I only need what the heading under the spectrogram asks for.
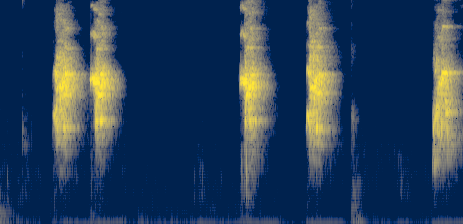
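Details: Pet cockatiels sharing a home with budgies give five harsh, squawky calls, two close together at first and then three single calls spaced about a second apart, in a quiet room.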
